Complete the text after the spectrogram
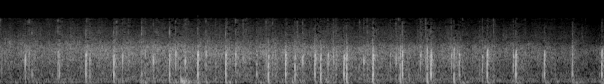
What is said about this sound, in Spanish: Muchas gracias y un aplauso para Michael Ondaatje.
